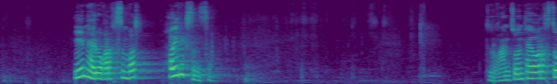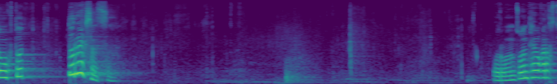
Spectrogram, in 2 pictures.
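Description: A woman speaks clearly and with animation, close to a microphone, in short bursts.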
